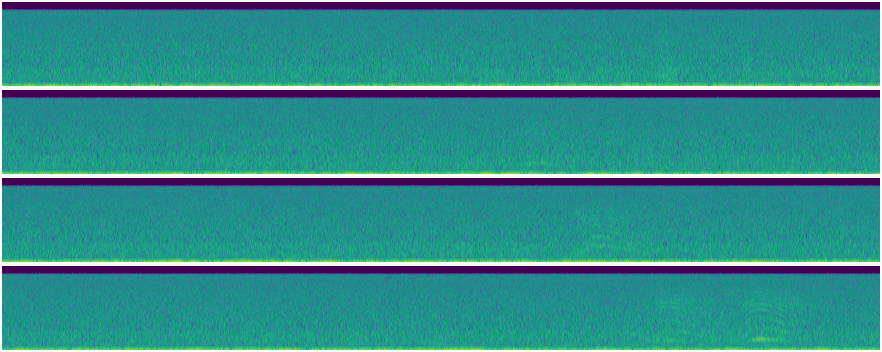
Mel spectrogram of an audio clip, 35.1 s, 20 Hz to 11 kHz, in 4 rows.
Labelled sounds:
23.4	23.7	killer whale, northern resident, 0.93 to 1.1 kHz
33.7	34.1	killer whale, northern resident, 1.7 to 2.4 kHz

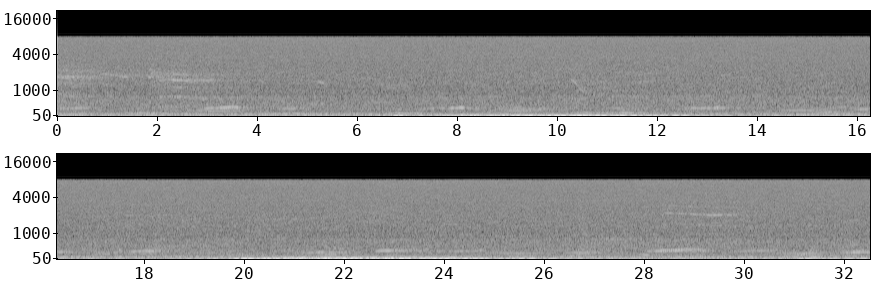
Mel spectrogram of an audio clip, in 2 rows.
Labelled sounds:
0.9	2.8	killer whale, Bigg's (transient), 1.3 to 1.9 kHz
28.9	29.6	killer whale, Bigg's (transient), 2.0 to 2.1 kHz

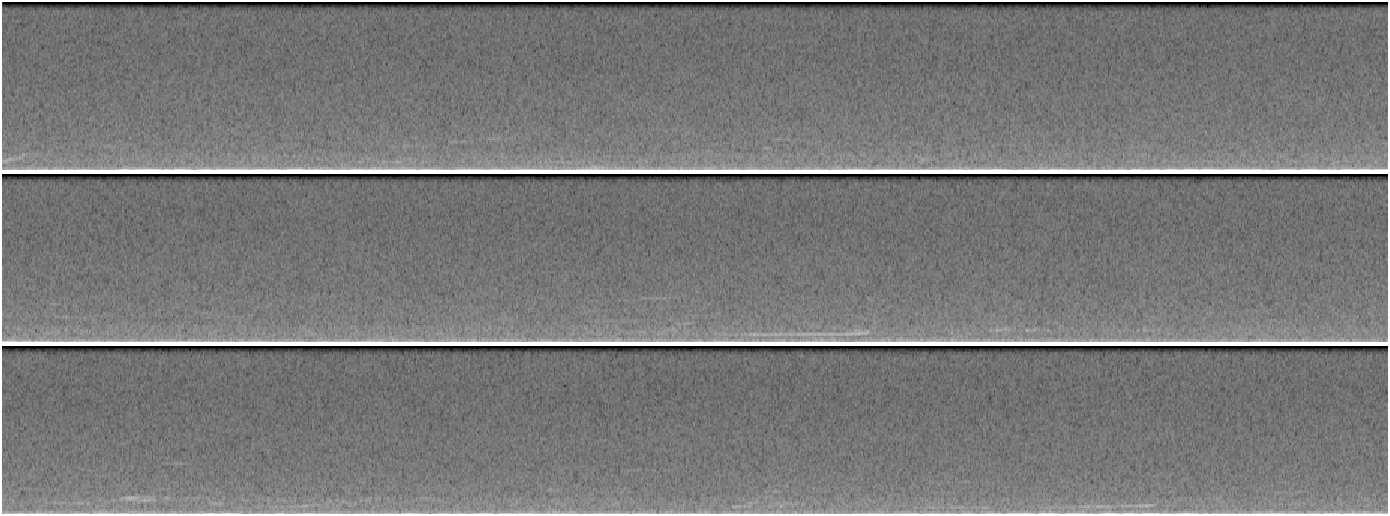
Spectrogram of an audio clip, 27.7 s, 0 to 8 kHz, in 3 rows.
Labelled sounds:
13.5	13.8	humpback whale, 2.0 to 2.2 kHz

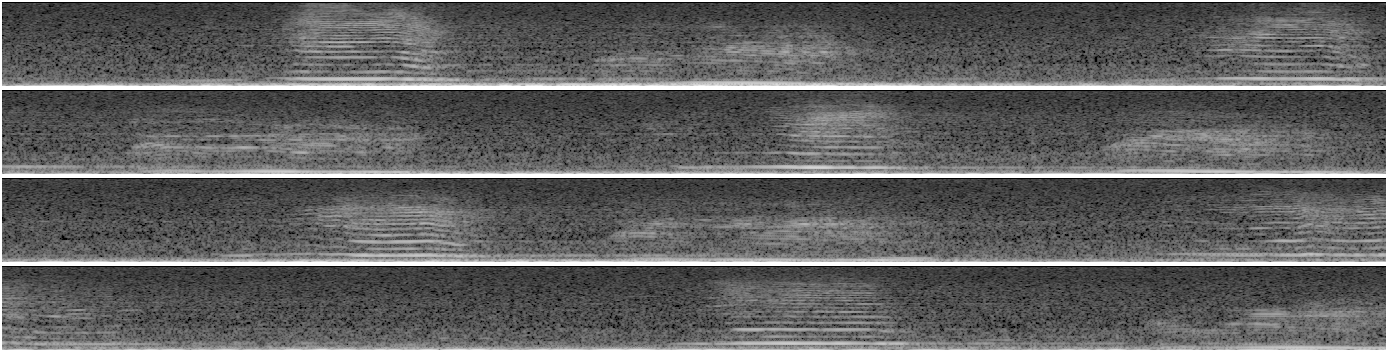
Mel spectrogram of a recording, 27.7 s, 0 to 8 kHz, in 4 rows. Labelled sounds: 1.4	2.1	humpback whale, 0.96 to 7.0 kHz
3.0	4.0	humpback whale, 0.80 to 1.6 kHz
6.0	6.9	humpback whale, 0.80 to 5.1 kHz
7.5	8.8	humpback whale, 0.80 to 2.1 kHz
11.0	11.3	humpback whale, 0.90 to 3.5 kHz
12.4	13.1	humpback whale, 0.83 to 1.8 kHz
15.2	16.1	humpback whale, 0.90 to 2.8 kHz
16.9	18.0	humpback whale, 0.80 to 1.9 kHz
19.9	20.9	humpback whale, 0.80 to 3.5 kHz
24.6	26.0	humpback whale, 0.83 to 4.1 kHz
26.5	27.6	humpback whale, 0.80 to 1.6 kHz

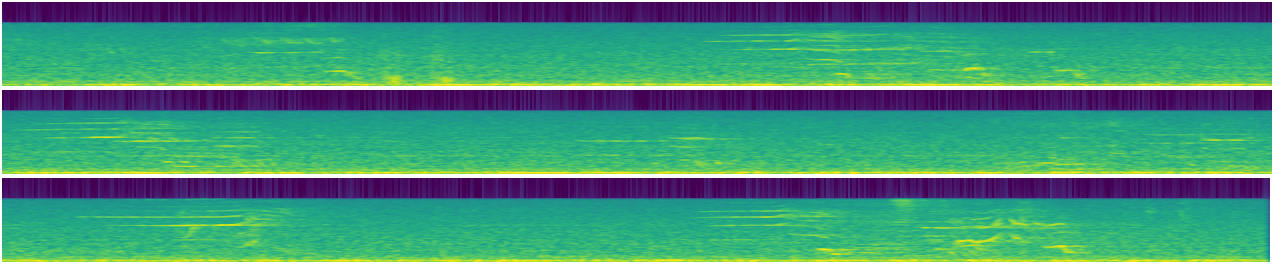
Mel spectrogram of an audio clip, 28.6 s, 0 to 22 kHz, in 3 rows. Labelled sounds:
1.6	2.8	killer whale, southern resident, J pod, call S01, 0.10 to 8.0 kHz
5.2	8.3	killer whale, southern resident, J pod, call S01, 0.10 to 8.0 kHz
9.6	11.7	killer whale, southern resident, J pod, call S01, 0.10 to 7.9 kHz
13.7	15.2	killer whale, 0.16 to 2.8 kHz
17.1	19.3	killer whale, southern resident, J pod, call S01, 0.10 to 5.0 kHz
19.6	21.4	killer whale, southern resident, J pod, call S01, 0.10 to 8.0 kHz
24.1	28.1	killer whale, 0.09 to 8.0 kHz

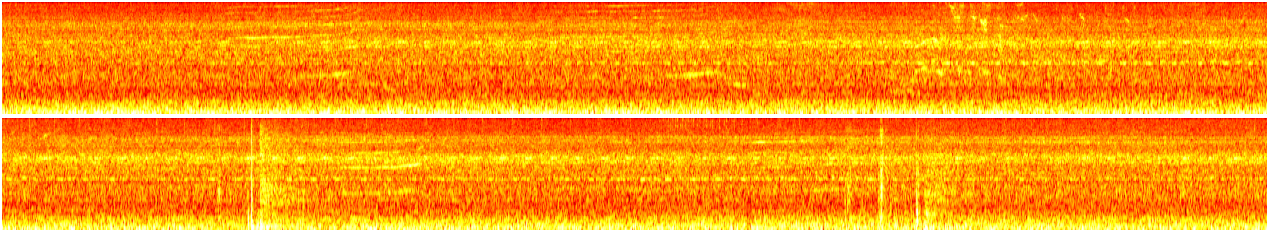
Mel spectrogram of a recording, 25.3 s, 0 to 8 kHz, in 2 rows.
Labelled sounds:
2.2	2.6	killer whale, southern resident, 5.7 to 6.0 kHz
2.9	3.3	killer whale, southern resident, 3.0 to 3.2 kHz
6.0	7.2	killer whale, southern resident, 1.0 to 7.2 kHz
16.4	16.9	killer whale, southern resident, 2.0 to 2.2 kHz

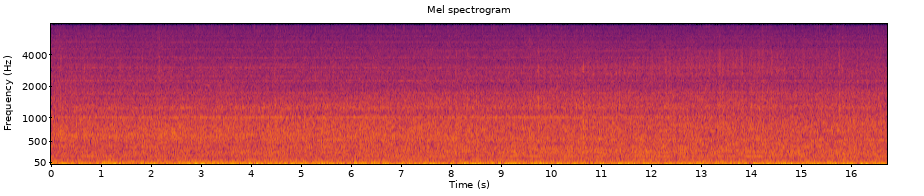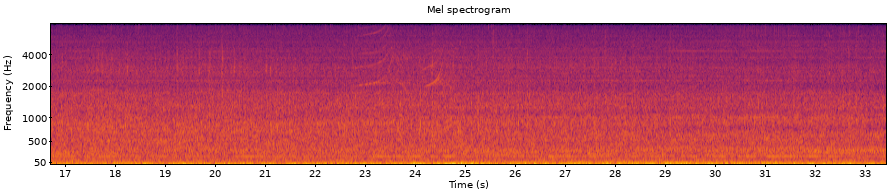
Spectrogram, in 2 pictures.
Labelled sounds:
24.1	24.7	killer whale, southern resident, 2.0 to 5.0 kHz

